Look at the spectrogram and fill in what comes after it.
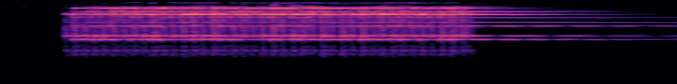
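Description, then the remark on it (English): A motel room telephone bell rings loudly in one sustained, rattling burst of about two seconds, its bright metallic tones ringing on and fading after the clapper stops. “About a half hour later, the motel room phone rang.”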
